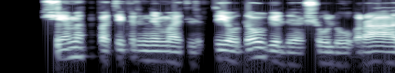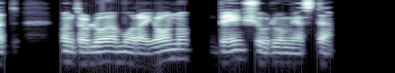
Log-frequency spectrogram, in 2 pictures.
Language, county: Lithuanian, Telšiai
